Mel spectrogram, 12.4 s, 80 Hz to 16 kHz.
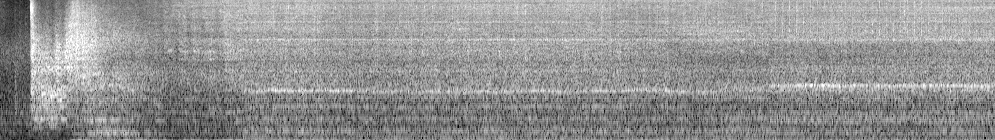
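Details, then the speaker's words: Big-block 460 V8 (swapped in) after idle mixture screws adjusted; rear needles had been fully in, no fuel, now opened up: short crank, then steady, deep, even idle with no stumble or miss, running great. "so the backs were completely in even though I backed them out a full turn there was no fuel getting them once I opened up those back needles man this thing is great now just great"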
